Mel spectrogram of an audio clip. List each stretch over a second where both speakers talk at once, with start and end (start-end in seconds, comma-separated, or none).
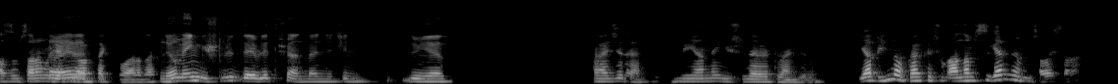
none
